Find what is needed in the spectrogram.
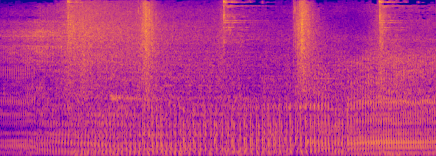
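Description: Minibike engine easing off and then revving back up: its pitch falls through the first couple of seconds and climbs again near the end.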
